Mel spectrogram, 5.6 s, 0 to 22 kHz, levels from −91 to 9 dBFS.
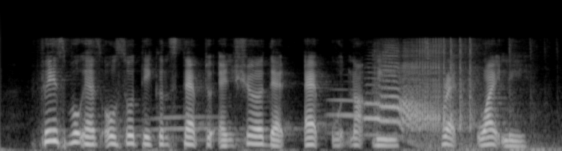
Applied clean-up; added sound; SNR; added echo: none; Keys jangling; 11 dB; none.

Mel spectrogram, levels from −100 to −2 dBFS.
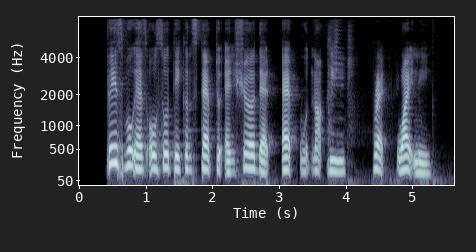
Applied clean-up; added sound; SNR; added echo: neural mask model DeepFilterNet 3.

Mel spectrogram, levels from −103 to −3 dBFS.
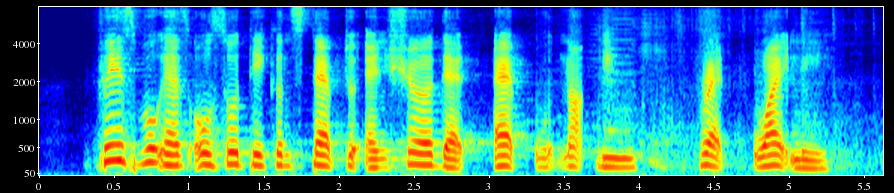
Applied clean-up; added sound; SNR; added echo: neural separator model SepFormer DNS4.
